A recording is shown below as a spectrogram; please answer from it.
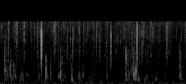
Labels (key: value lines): label: biophony, sea urchins (Echinidae)
recorder: SoundTrap 600 or HydroMoth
